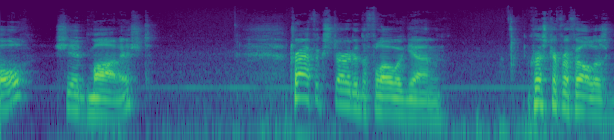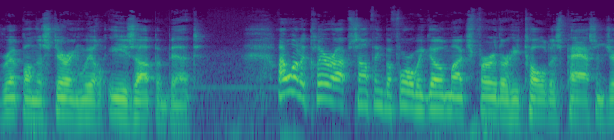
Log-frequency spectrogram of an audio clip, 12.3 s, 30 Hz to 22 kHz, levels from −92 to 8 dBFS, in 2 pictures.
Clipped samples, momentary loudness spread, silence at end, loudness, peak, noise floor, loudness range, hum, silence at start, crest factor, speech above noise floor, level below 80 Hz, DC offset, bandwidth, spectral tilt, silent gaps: under 0.1%; 19 LU; 0 s; -20 LUFS; -2 dBFS; -51 dBFS; 3 LU; none; 0 s; 20 dB; 31 dB; -54 dBFS; under 0.1%; 12 kHz; -6 dB/octave; none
